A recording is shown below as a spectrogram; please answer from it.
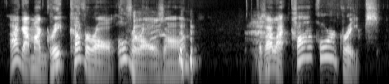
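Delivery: cartoon mascot voice, swooping pitch. Describing a grape jelly commercial mascot, a speaker talks in a Jerry the Bear mascot voice. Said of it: "That's the voice".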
